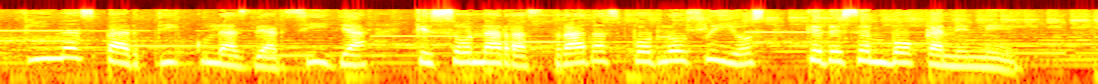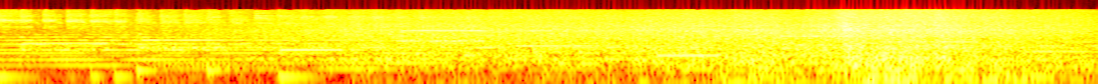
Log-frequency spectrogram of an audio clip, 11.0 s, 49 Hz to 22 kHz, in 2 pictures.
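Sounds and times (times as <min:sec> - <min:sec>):
speech: 0:00.1 - 0:05.2
ocean waves rolling and breaking in a roar of surf: 0:03.8 - 0:10.9.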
